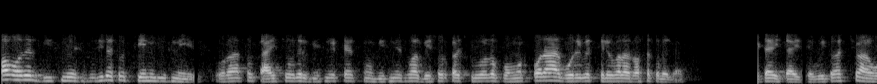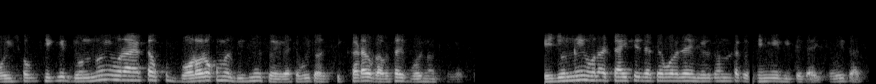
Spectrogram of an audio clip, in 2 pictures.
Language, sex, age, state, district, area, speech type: Bengali, male, 45-60, West Bengal, Paschim Medinipur, rural, conversation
